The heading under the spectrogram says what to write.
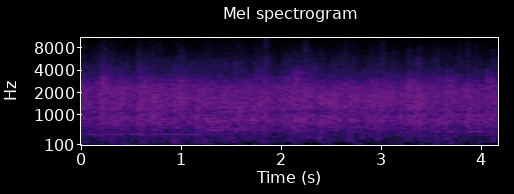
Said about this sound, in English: Let's clap our hands and give God praise.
